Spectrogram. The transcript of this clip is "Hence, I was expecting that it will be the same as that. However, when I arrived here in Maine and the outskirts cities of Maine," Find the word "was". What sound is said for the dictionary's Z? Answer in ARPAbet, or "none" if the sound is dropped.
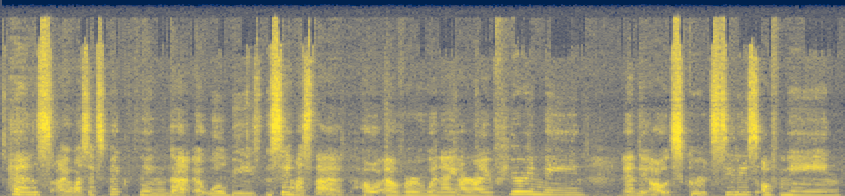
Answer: S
